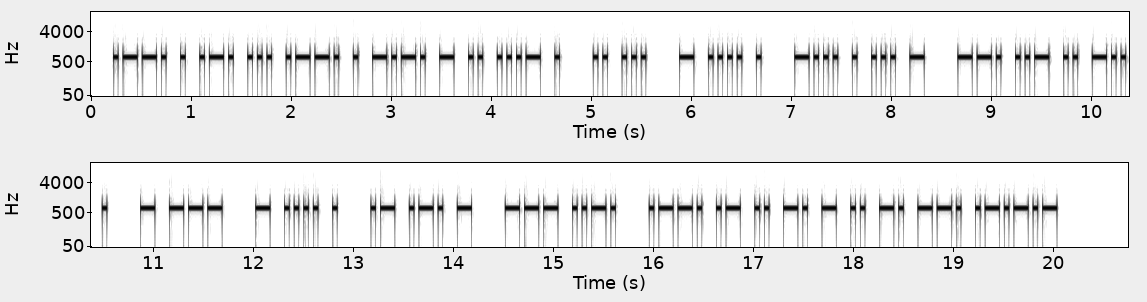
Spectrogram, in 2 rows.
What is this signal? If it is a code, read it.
Morse code, heard as a keyed tone, about 25 wpm, 700 Hz. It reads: PERSPECTIVE IS THE BEST GUIDE TO THE ART OF PAINTING.
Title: Sentences from Top 1200 Words 25wpm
